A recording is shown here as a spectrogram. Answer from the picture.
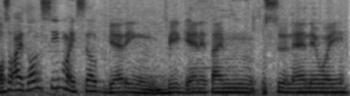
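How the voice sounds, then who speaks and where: The speaker has a non-native accent and talks at a fairly slow pace. Music plays in the background. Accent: foreign accent, noticeable. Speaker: gaming streamer. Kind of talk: casual chat. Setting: live stream while gaming. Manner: halting, repeats words.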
